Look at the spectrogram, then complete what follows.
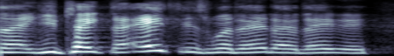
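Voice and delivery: ordinary talk, nothing marked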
